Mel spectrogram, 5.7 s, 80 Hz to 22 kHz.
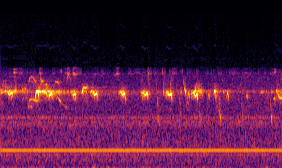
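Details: Peregrine falcon feeding its only chick in Trzebież forest district, Poland, on 7 May 2022: faint, short, high chirps and squeaks repeated about every half second against a constant humming tone.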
